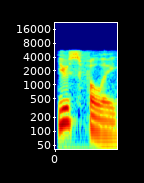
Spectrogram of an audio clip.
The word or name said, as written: usefully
